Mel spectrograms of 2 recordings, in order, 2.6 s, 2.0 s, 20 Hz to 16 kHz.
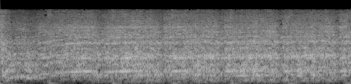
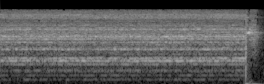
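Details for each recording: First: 1600 VW engine, about 100,000 miles, compression test with plugs out: steady starter whir with even compression pulses, cylinder one about 115–118; runs rich at idle, cylinder two suspected slightly burnt exhaust valve. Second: VW 1600 air-cooled engine leak-down test with compressed air through spark plug hole: steady hiss for about two seconds, then cut off; air escaping past a likely burnt exhaust valve, possibly rust holding it open (owner doubts).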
